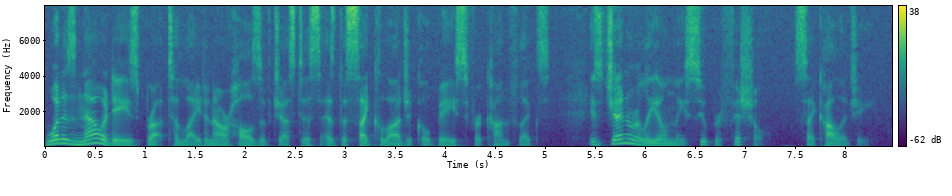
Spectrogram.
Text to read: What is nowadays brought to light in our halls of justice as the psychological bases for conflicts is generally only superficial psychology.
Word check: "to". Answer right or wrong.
right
